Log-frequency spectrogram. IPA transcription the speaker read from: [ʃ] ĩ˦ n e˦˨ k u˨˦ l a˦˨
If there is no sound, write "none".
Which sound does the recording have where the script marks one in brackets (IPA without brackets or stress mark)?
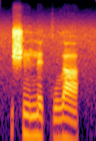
ʃ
